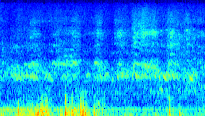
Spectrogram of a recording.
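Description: A huge swarm of crows cawing in the sky, many overlapping harsh caws in irregular bursts, some close and loud, others farther off, with no talk.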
